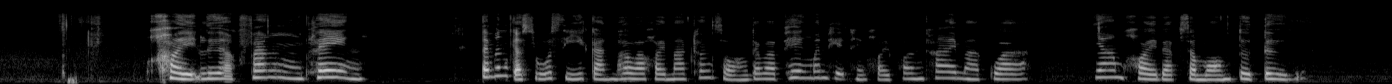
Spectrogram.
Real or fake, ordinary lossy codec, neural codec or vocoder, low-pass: fake; none; vocoder, 24 kHz, 100 mel bands, Vocos; none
